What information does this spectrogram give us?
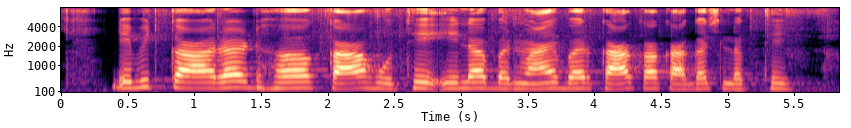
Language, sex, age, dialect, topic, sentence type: Chhattisgarhi, female, 25-30, Central, banking, question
